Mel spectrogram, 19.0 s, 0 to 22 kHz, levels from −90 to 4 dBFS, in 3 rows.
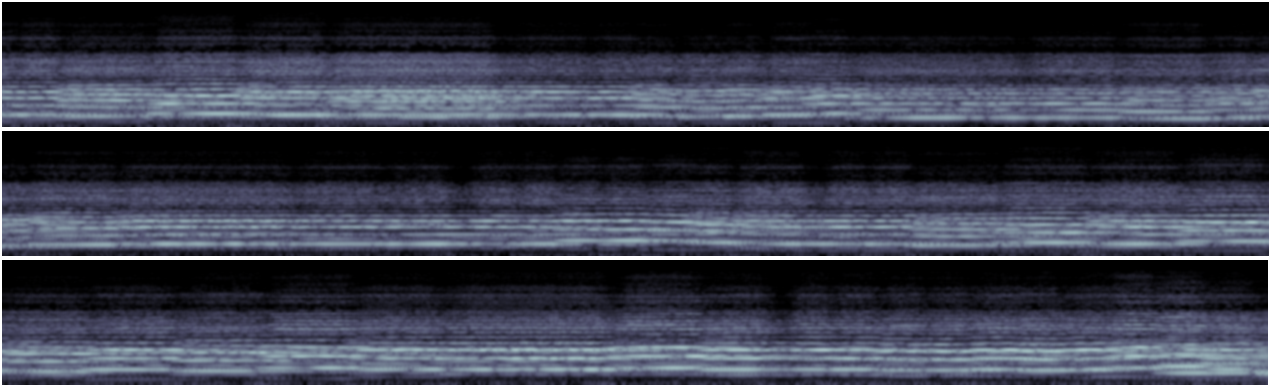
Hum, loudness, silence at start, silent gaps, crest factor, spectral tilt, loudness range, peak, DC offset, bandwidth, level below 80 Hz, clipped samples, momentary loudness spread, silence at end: none; -25 LUFS; 0 s; none; 16 dB; -4.5 dB/octave; 9 LU; -8 dBFS; under 0.1%; 11.5 kHz; -76 dBFS; under 0.1%; 11 LU; 0 s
